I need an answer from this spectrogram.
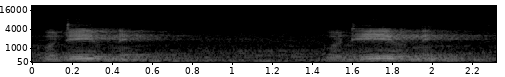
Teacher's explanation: fine okay and the rising falling tone this stone consists of rise to high pitch and then fall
